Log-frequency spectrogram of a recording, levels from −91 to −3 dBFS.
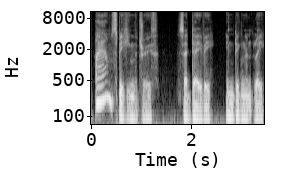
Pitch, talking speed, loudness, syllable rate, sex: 100 Hz, 140 wpm, -19 LUFS, 4.8 syllables/s, male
